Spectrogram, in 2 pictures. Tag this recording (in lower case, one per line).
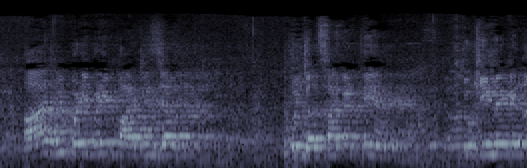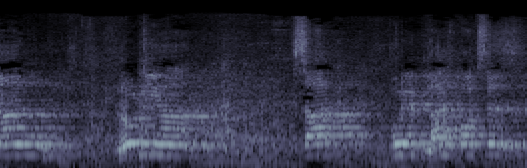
narration
speech
male speech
